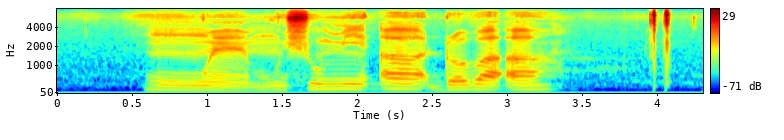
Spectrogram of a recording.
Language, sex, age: Venda, male, 34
